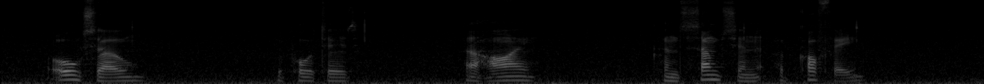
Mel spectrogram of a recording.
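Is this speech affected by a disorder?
Yes: multiple sclerosis; no medication for first 10 years, relatively stable then, hospitalised about 2 years ago; eyes struggling today, reading slowly, denies fatigue as such; may be starting to slur words, slowed reading pace.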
